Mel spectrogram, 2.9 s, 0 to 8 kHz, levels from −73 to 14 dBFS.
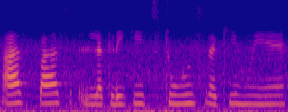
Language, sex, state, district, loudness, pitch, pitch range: Hindi, female, Uttar Pradesh, Varanasi, -27 LUFS, 240 Hz, 225-245 Hz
